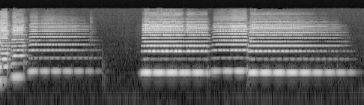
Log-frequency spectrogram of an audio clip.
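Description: Hohner piano accordion: a quick rising run of notes into a held single note that fades out, then after a short pause the same note held again for several seconds, its loudness pulsing about four to five times a second. The pulsing is bellows vibrato, made by rocking the accordion so the loosely held bellows shake the air going through the reed.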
